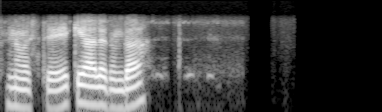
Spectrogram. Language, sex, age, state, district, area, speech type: Dogri, female, 30-45, Jammu and Kashmir, Reasi, urban, conversation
